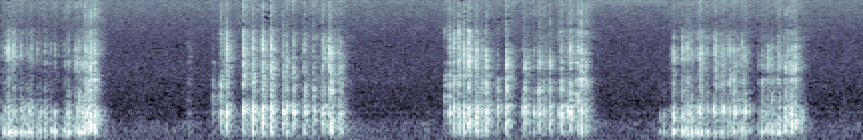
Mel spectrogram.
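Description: Fingernails scratch across the black bristle cushion of a red plastic paddle hairbrush held by its handle. Four dense bursts of crackly, rasping scratching, each under a second, are separated by quiet pauses. The sound sits mostly in the low-mid range with a faint bright hiss on top.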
